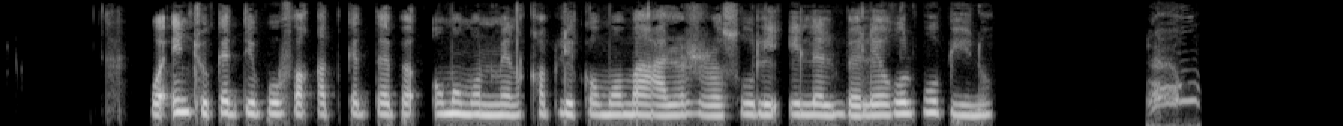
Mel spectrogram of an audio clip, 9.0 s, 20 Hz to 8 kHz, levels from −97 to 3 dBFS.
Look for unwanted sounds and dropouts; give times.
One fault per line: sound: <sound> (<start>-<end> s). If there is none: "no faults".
sound: bark (7.6-8.0 s)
